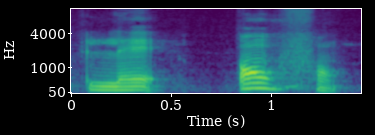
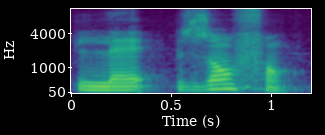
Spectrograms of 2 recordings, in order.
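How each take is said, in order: First: The s of les stays silent before enfants. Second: The s of les links as z to enfants. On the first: The speaker calls it wrong. "and not" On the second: The speaker calls it right. "the pronunciation will be"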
